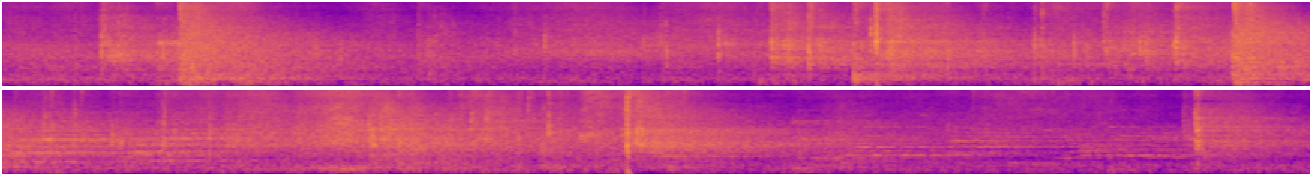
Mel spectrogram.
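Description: Hockey skates scrape and carve across ice in an echoing rink.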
